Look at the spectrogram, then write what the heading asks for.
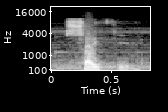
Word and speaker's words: Psyche: Psyche is how we pronounce it now, and the word means soul.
